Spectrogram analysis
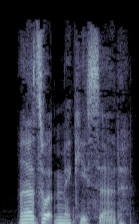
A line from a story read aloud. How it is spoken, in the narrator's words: he grunted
